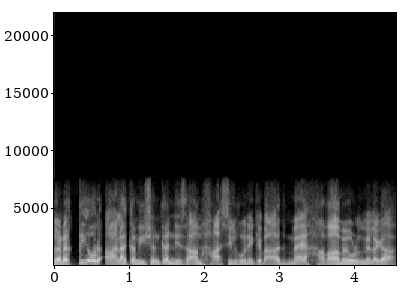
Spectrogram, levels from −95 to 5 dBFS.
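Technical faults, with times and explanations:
No technical faults can be heard in this speech.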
